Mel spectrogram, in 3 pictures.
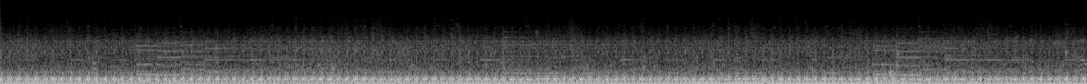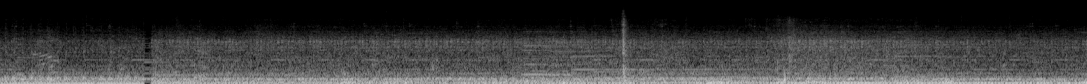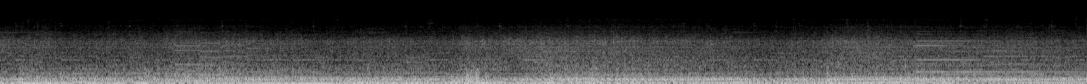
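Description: A Catalina 30 sailboat's inboard engine running steadily as the boat motors out of its slip. There is a brief break in the sound about twelve seconds in.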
